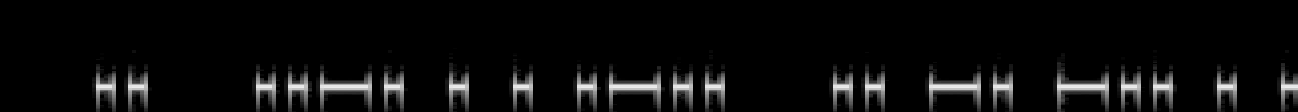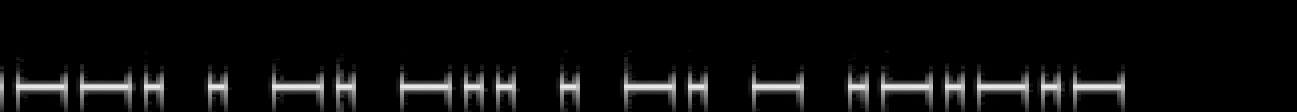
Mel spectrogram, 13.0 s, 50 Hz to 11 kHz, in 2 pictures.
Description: Morse code, heard as a keyed tone, about 15 wpm, 700 Hz. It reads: I FEEL INDEPENDENT.
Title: Sentences from Top 1000 Words - Review Part 6 - 15wpm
